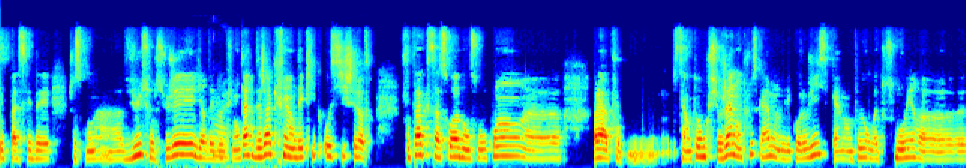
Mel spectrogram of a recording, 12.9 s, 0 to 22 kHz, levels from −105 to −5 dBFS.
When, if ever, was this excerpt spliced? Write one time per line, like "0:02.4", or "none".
none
